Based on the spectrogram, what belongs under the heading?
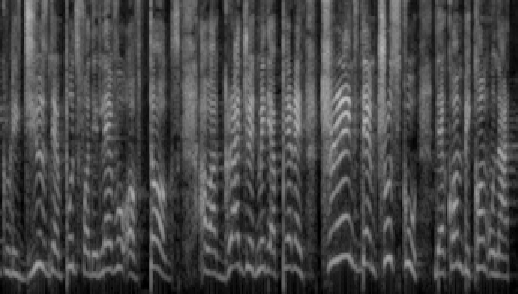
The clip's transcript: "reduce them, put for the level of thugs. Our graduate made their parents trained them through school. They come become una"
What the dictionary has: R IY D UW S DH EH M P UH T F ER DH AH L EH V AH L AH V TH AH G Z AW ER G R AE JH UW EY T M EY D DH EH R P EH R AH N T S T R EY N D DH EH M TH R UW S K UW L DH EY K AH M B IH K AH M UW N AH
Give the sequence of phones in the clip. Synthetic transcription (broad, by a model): R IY D UW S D EH M P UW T F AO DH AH L EH V AH L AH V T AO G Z AW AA G R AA JH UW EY T M EY D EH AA P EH R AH N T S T R EY N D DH EH M T R UW S K UW L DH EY K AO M B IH K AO M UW N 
